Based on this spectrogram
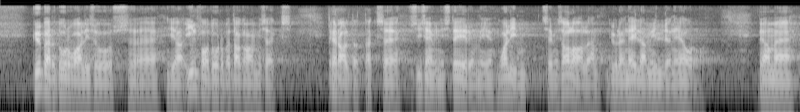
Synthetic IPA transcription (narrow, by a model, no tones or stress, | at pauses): kybe̞rt̪urvɑlisusjɑʔinfo̞t̪urb̥e̞t̪ɑɡ̥ɑmise̞ks | ʔe̞ɾɑld̪ɑt̪ːˑɑkse̞sise̞mḭnist̪e̞ːɾjumivɑlʲit̪se̞misɑlɑleyle̞ne̞lʲjɑmilʲːjonie̞wɾo̞̰ | pe̞ɑme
